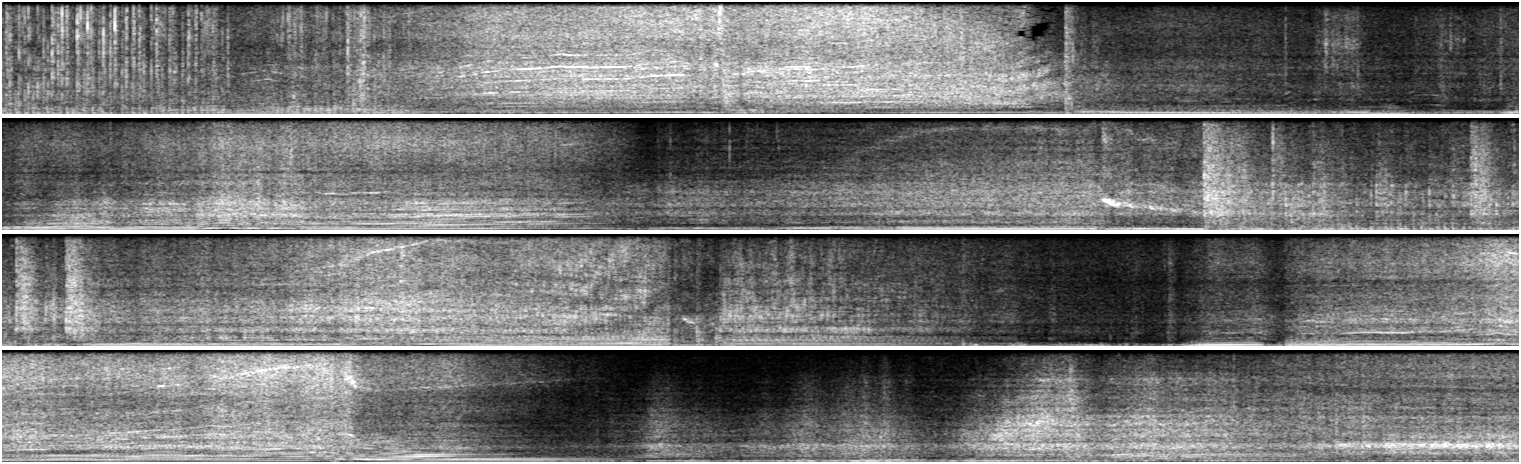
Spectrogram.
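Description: Rally cars, Mitsubishi Lancer Evolutions among them, driven hard along a stage one after another. Their turbocharged four-cylinder engines rev up and drop back repeatedly through gear changes, the pitch climbing and falling many times.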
